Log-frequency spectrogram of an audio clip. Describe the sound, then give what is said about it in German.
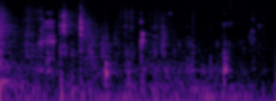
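Crunchy chewing and biting on hard candy, a quick cluster of sharp crackly bites followed by softer irregular mouth sounds, with no one speaking. “Kann man wahrscheinlich nicht lange kauen, aber.”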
